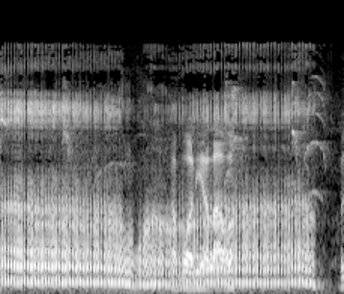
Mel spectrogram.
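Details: Pinscher protecting its ball keeps up a continuous throbbing growl for over four seconds, briefly easing midway, while a person's voice pleads in Portuguese to see the ball.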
